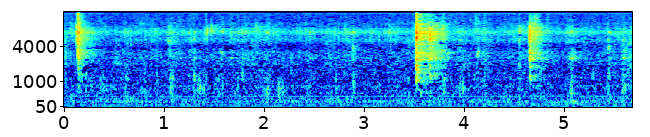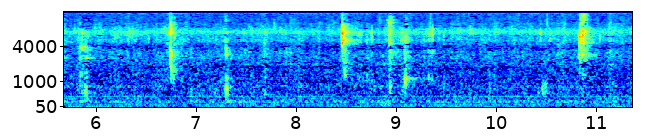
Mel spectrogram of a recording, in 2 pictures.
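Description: Faint, scattered clicks and taps of a spoon and fork against a white plate as pasta is eaten, the loudest about three and a half seconds in.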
